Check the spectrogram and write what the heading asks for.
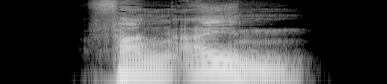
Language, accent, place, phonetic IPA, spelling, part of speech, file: German, Germany, Berlin, [ˌfaŋ ˈaɪ̯n], fang ein, verb, De-fang ein.ogg
- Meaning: singular imperative of einfangen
